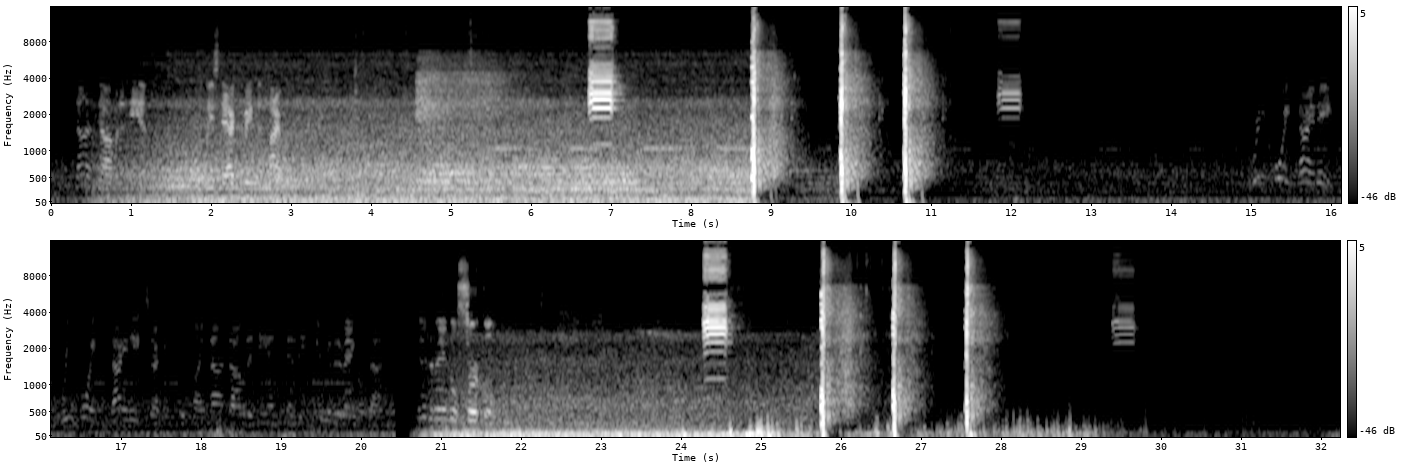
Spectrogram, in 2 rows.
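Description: Two strings of three handgun shots, fired one-handed: the first string about nine to eleven seconds in, the second about 26 to 28 seconds in. Each string is preceded by a short high beep from a shot timer. Wind rumbles on the microphone before each string.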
